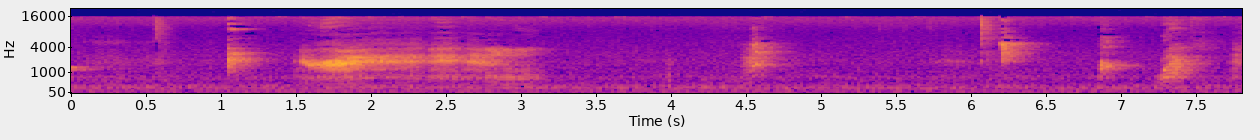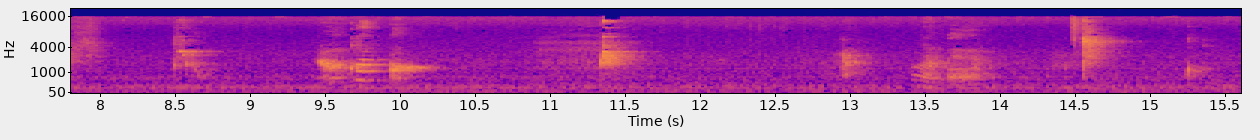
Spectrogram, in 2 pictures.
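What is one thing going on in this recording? A parrot clicks its beak close by.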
